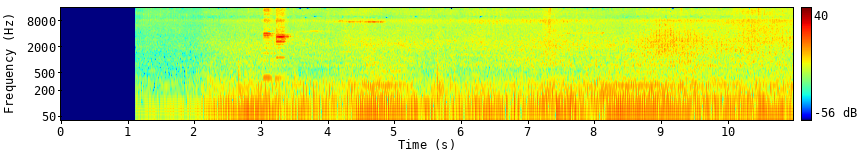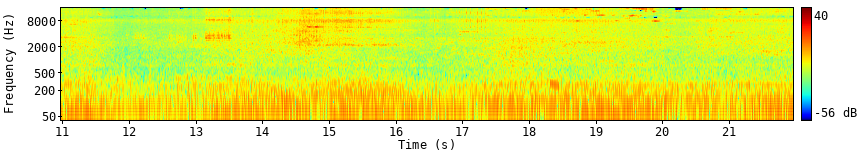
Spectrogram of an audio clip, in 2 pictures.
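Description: Heavy steady engine rumble and road noise of riding in an auto-rickshaw through city traffic, starting suddenly about a second in, with vehicle horns tooting now and then.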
